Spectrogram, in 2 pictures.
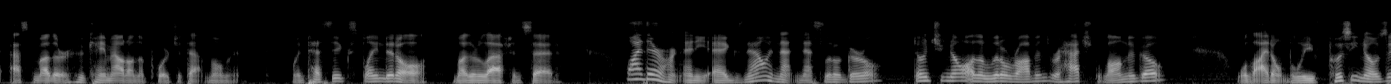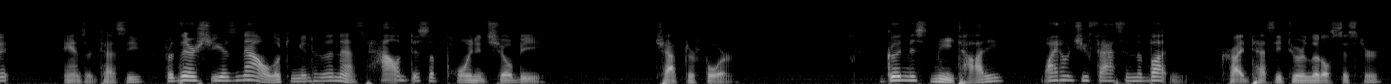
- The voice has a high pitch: No, low, 130 Hz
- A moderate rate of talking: Yes, average, 175 wpm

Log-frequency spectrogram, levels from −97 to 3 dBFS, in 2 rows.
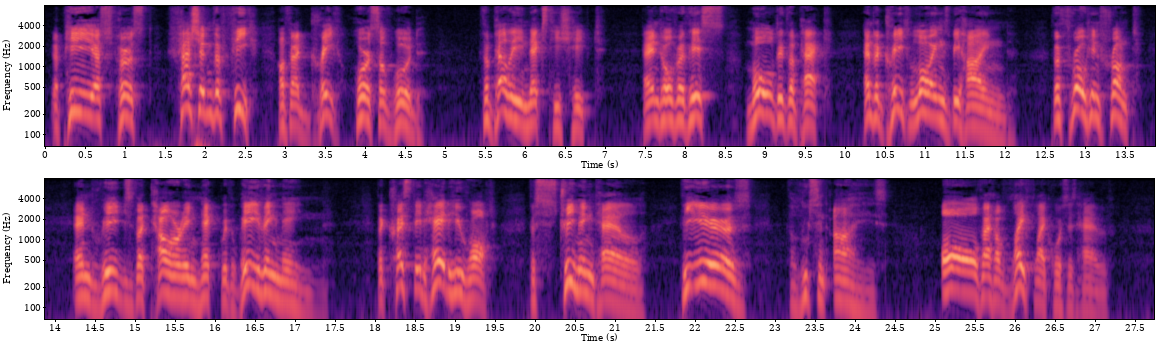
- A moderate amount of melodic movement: No, wide, 6.8 semitones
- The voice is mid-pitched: Yes, medium, 150 Hz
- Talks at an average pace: No, slow, 125 wpm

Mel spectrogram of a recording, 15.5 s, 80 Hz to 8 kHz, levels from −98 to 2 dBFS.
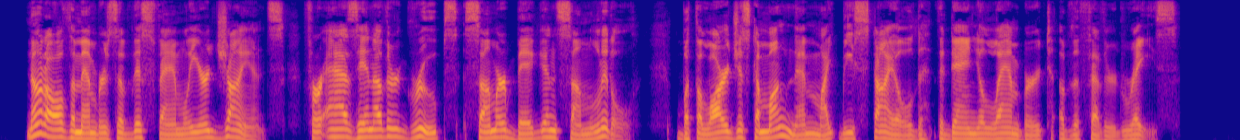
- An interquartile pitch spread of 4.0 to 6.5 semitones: Yes, average, 5.2 semitones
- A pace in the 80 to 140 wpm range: Yes, slow, 135 wpm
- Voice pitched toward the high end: No, low, 115 Hz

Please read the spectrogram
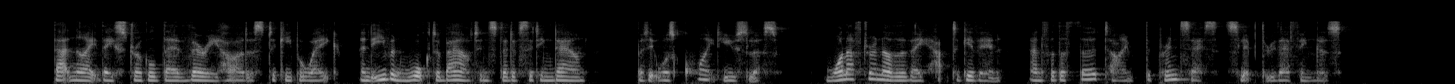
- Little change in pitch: Yes, narrow, 1.7 semitones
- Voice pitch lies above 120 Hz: Yes, medium, 185 Hz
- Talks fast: No, average, 175 wpm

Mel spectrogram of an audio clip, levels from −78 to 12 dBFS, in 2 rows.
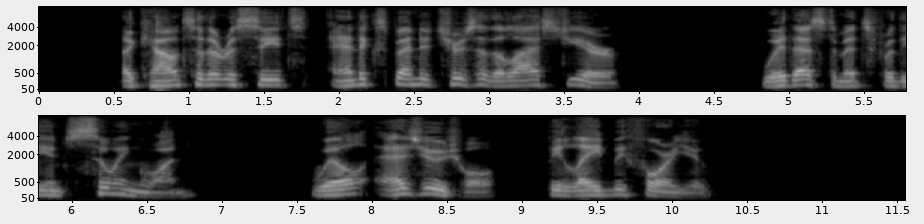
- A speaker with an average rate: No, slow, 120 wpm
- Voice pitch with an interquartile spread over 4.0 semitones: No, average, 3.7 semitones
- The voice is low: Yes, low, 130 Hz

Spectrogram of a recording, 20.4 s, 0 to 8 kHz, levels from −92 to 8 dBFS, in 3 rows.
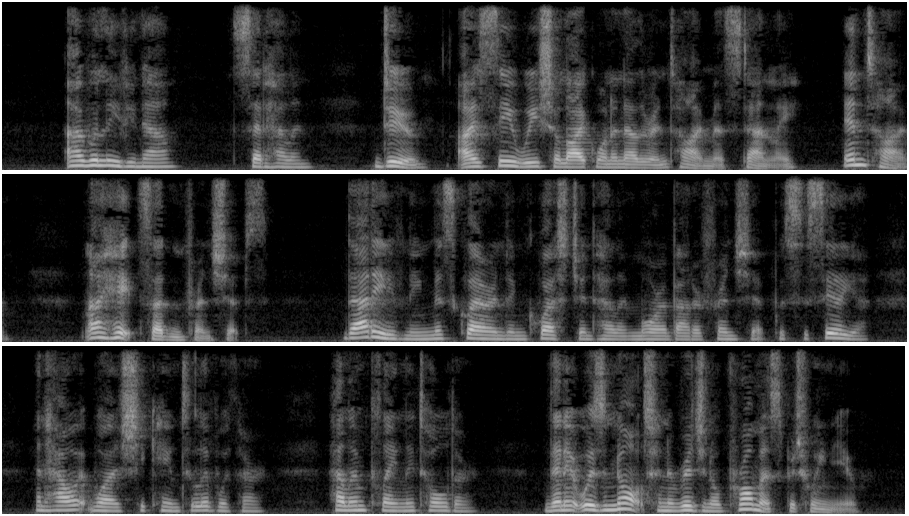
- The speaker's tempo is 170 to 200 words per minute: Yes, average, 175 wpm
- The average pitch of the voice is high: No, medium, 180 Hz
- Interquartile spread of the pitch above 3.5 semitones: Yes, average, 4.2 semitones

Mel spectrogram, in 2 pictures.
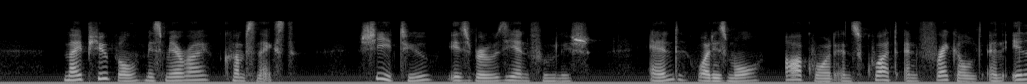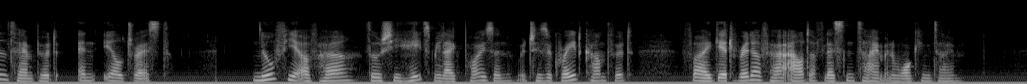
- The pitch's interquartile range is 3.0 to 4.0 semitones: Yes, average, 3.5 semitones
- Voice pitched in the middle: Yes, medium, 160 Hz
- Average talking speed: Yes, average, 160 wpm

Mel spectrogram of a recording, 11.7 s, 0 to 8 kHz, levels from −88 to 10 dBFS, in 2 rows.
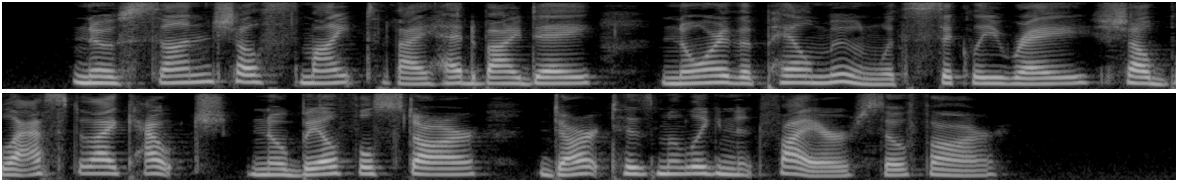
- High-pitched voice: Yes, high, 215 Hz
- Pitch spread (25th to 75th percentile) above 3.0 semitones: No, average, 2.7 semitones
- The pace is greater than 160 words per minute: No, average, 150 wpm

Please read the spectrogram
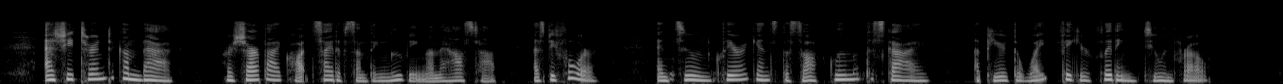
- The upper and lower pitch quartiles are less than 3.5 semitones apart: No, average, 4.2 semitones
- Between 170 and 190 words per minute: Yes, average, 180 wpm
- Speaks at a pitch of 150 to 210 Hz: Yes, high, 190 Hz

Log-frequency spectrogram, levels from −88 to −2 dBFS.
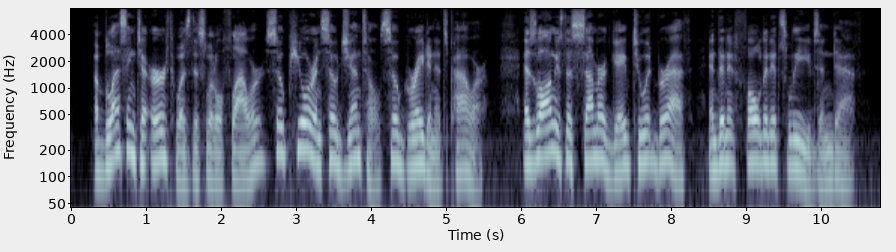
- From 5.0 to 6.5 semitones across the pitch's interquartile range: Yes, wide, 5.5 semitones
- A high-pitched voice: No, medium, 140 Hz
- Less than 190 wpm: No, average, 195 wpm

